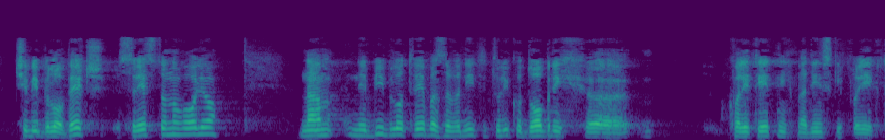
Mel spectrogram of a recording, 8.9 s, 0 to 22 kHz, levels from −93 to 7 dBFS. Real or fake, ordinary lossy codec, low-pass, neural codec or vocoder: fake; MP3, 32 kbps; 7.2 kHz; vocoder, 22.05 kHz, 80 mel bands, WaveNeXt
